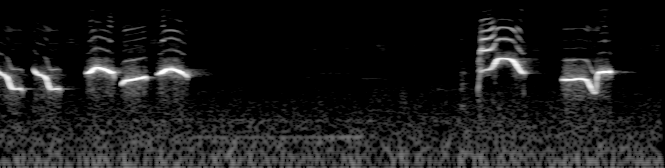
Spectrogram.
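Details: Masked laughingthrush, known locally as poksay hongkong, singing loud clear whistled phrases: a quick run of falling and arched notes, a two-second pause, then two richer rising-falling whistles; quiet background.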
